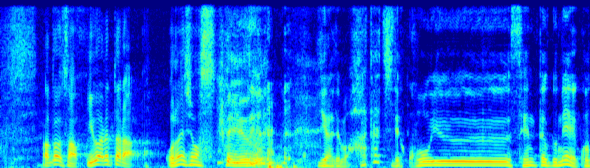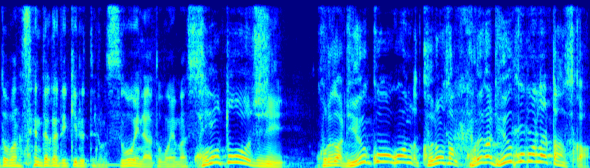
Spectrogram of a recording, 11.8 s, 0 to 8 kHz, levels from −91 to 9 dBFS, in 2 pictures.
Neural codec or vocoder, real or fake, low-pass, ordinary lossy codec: codec, 16 kHz, 16 kbps, FunCodec, trained on LibriTTS, 50 frames a second; fake; none; none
